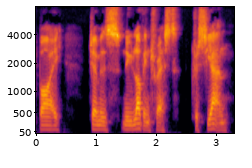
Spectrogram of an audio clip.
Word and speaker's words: Christiane: This has all come about, or this is all brought forward by Gemma's new love interest, Christiane, or Christian, but Christiane as it's pronounced apparently in the film.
